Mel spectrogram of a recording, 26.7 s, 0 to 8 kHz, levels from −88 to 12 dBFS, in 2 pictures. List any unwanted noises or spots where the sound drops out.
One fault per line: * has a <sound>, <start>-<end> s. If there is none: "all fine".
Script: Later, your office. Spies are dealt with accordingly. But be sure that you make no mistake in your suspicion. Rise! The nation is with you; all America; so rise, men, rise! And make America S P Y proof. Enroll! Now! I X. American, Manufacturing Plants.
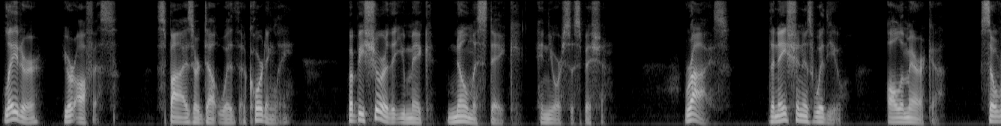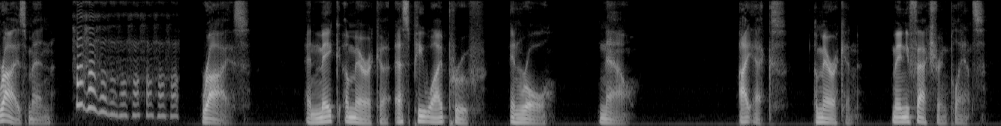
* has a laugh, 14.3-15.8 s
